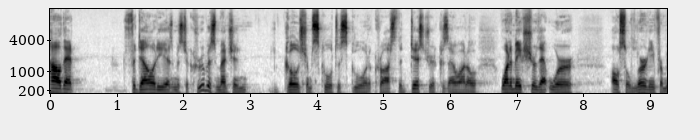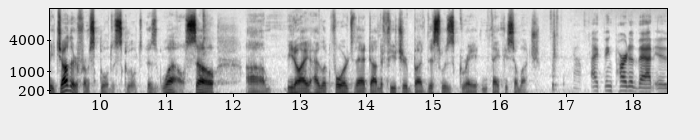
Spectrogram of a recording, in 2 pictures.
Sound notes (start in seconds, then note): none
